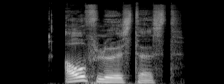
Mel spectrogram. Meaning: inflection of auflösen: 1. second-person singular dependent preterite 2. second-person singular dependent subjunctive II
- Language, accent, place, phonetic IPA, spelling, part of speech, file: German, Germany, Berlin, [ˈaʊ̯fˌløːstəst], auflöstest, verb, De-auflöstest.ogg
